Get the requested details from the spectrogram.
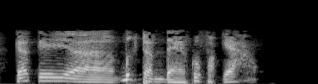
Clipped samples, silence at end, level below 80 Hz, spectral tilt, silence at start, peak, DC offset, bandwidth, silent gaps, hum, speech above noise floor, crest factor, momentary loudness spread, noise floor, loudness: under 0.1%; 0.6 s; -40 dBFS; -11 dB/octave; 0.15 s; 0 dBFS; under 0.1%; 5.4 kHz; none; none; 54 dB; 18 dB; 6 LU; -70 dBFS; -16 LUFS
